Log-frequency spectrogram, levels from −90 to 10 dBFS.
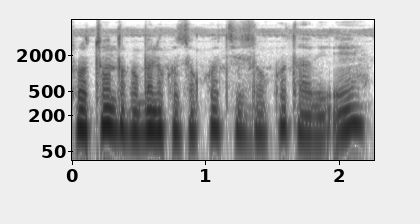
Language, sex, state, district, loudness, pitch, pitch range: Garo, male, Meghalaya, South Garo Hills, -16 LUFS, 120 Hz, 110-125 Hz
